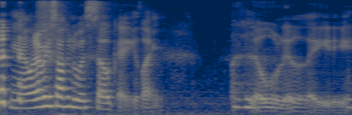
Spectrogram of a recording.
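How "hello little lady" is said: soft, deep, hushed villain voice. Retelling how Cad Bane greets Ahsoka, doing a Cad Bane impression. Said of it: "He has like the vibrating deep voice".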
